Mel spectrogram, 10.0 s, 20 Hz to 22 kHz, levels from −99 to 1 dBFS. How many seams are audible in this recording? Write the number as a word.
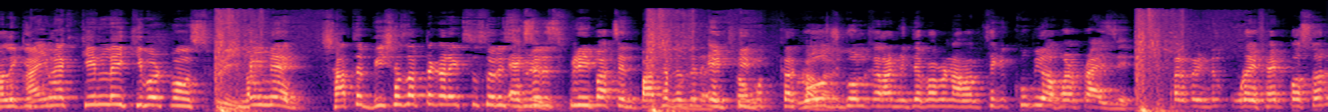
three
